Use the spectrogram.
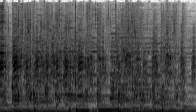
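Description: Baby ducks quacking in the Putt-Putt video game, a cluster of cartoonish quacks and honks over a layer of game music that carries throughout.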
